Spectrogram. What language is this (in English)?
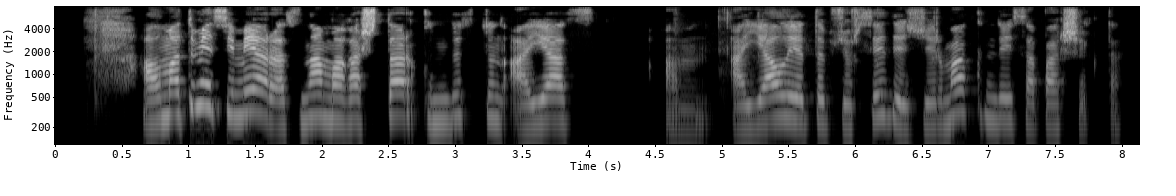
Kazakh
